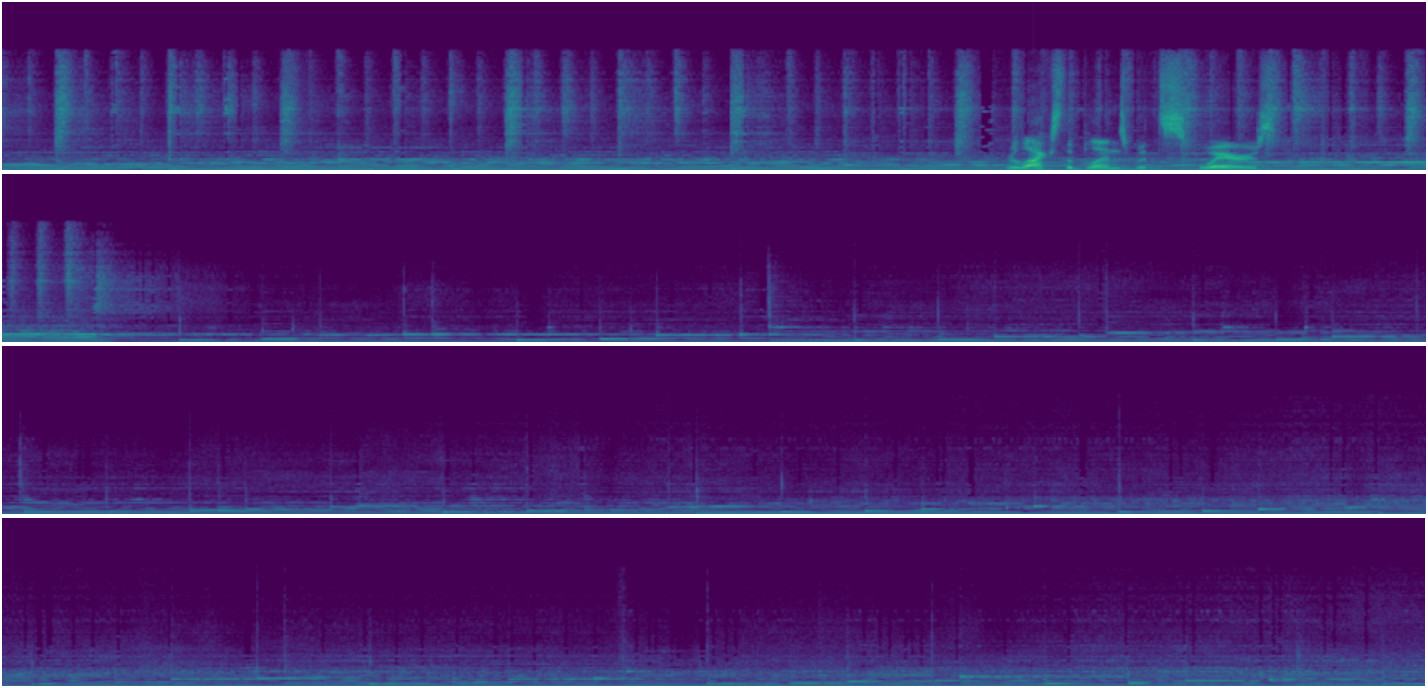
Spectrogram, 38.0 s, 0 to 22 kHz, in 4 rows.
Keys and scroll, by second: 5.9 ctrl+r, 9.5 ctrl+r, 17.9 ctrl+r, 21.4 ctrl+r, 32.5-33.6 typing, 37.7 Return.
